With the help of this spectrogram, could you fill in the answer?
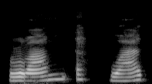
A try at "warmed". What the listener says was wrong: Bacanya gini ya. Warmed. Ya ada D-nya. Warmed.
